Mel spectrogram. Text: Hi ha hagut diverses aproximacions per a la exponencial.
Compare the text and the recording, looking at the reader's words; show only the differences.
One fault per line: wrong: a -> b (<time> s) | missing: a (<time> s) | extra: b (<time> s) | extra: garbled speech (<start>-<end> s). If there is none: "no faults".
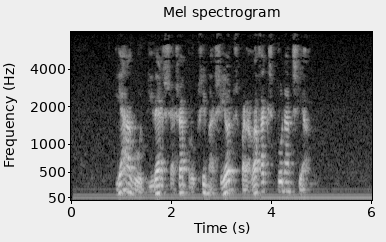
no faults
